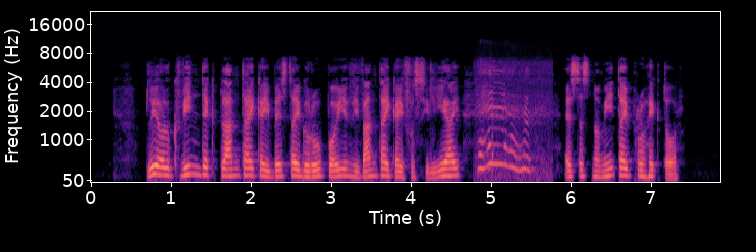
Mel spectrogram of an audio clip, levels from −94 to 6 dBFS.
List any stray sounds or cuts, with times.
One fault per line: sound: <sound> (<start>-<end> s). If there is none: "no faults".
sound: laugh (4.8-5.7 s)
